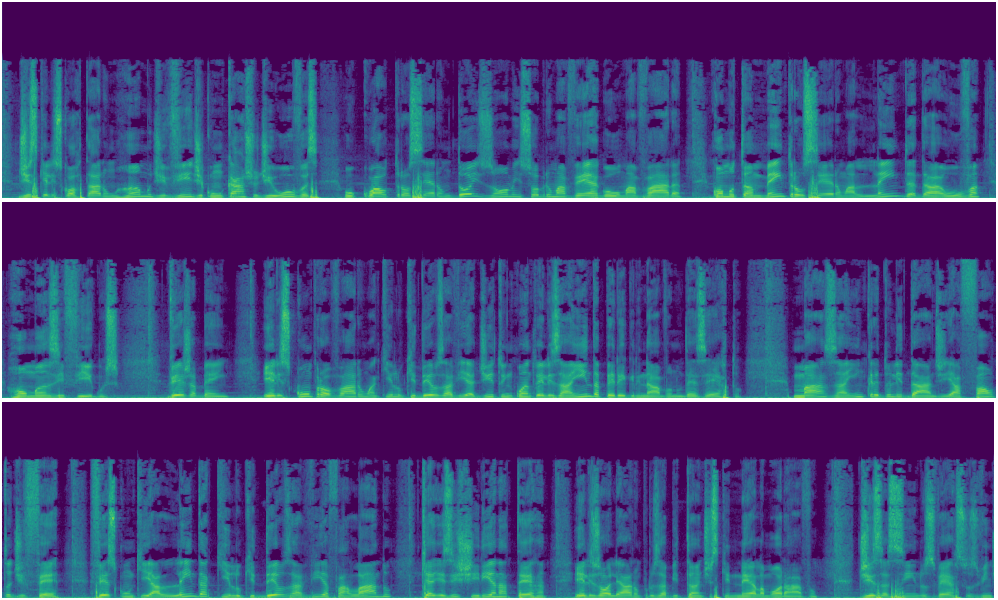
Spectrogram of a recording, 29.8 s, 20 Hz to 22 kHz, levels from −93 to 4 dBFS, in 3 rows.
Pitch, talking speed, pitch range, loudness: 175 Hz, 165 wpm, 150-200 Hz, -21 LUFS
